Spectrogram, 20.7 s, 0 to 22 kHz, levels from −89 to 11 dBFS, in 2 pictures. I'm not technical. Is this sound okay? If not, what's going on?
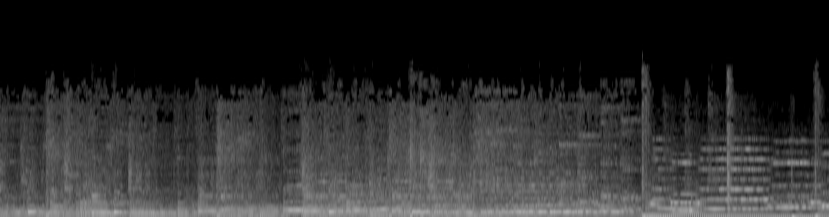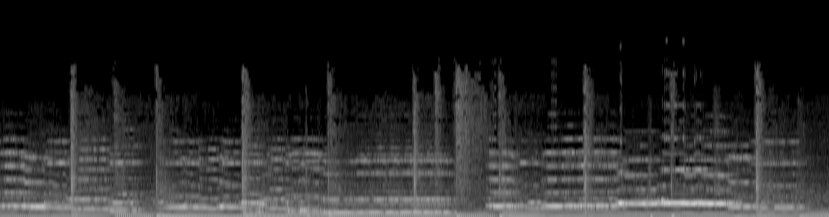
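Yes, no faults heard.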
